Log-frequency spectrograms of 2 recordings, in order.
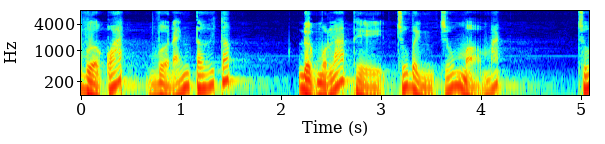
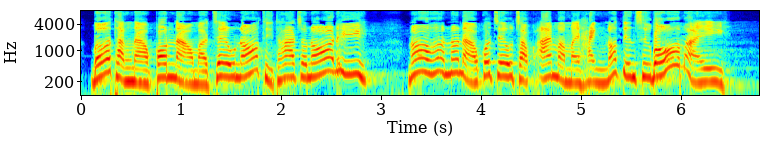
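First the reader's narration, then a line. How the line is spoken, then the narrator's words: Woman yelling. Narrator (Vietnamese): bà ấy vừa la lên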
